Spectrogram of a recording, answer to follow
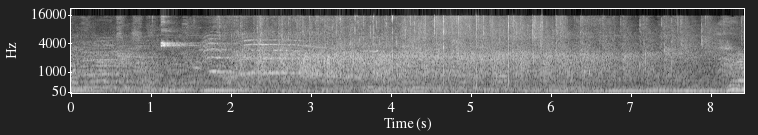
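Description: A sharp slap or thud about a second in, then several seconds of crowd cheering and clapping, echoing in a school gym, as a wrestling match is won by a pin.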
